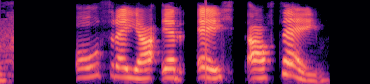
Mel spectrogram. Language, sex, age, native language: Icelandic, female, 7, Icelandic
